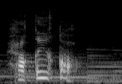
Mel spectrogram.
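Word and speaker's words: حقيقة: It has two very important Arabic letters which are important from the point of view of pronunciation. So it has ha and qaf, ha, qaf, haqiqa, haqiqa, not haqiqa, ha, haqiqa, haqiqa.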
